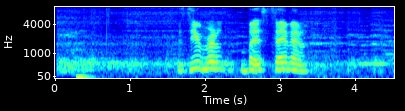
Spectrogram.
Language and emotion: Russian, neutral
